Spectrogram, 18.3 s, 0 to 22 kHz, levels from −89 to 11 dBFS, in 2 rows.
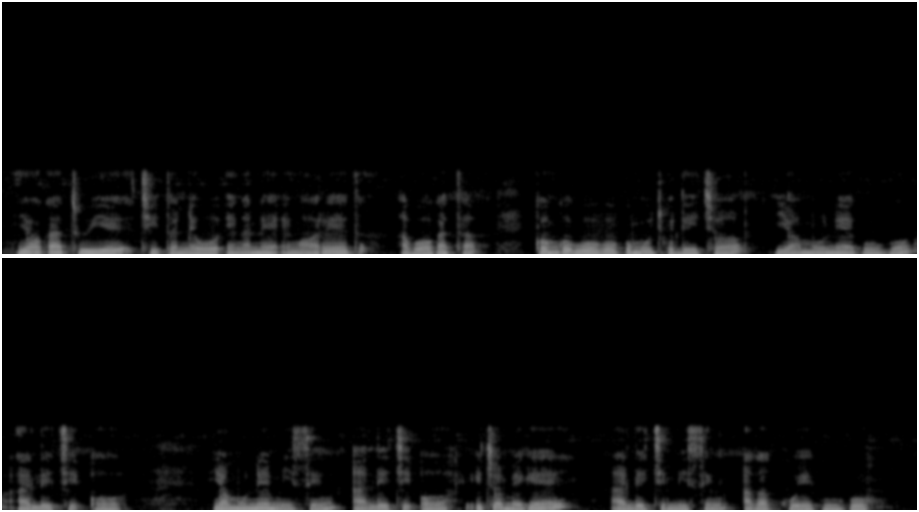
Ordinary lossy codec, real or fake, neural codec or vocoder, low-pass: none; real; none; 7.2 kHz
